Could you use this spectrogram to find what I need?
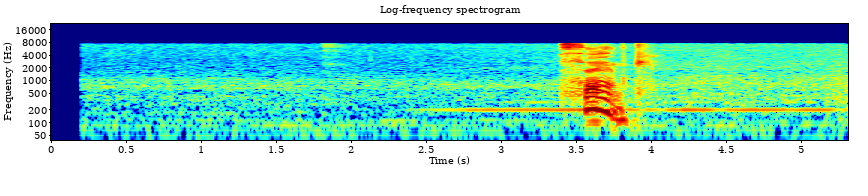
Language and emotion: Russian, neutral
